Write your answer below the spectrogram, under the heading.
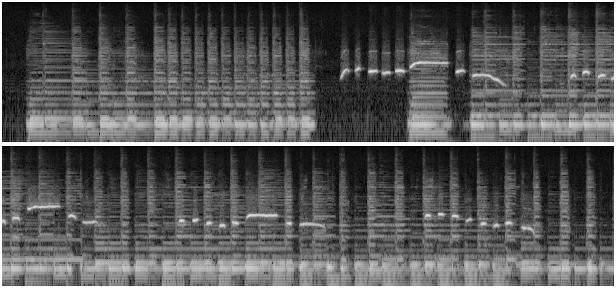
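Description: A song plays: steady rhythmic accompaniment with a bass line under a high, pure whistling melody that glides between notes, briefly dropping out for a moment before resuming. No one speaks.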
